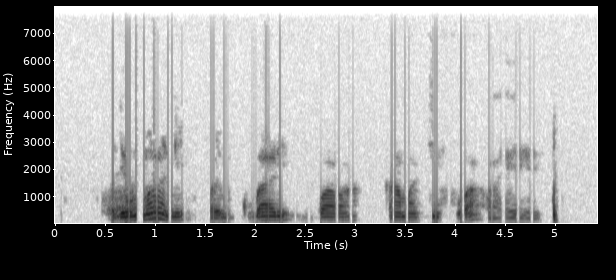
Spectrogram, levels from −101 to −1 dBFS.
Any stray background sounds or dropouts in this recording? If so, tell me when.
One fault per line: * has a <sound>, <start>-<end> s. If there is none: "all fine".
all fine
